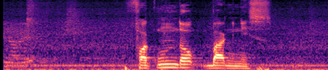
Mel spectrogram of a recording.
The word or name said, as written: Facundo Bagnis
